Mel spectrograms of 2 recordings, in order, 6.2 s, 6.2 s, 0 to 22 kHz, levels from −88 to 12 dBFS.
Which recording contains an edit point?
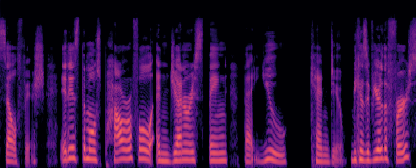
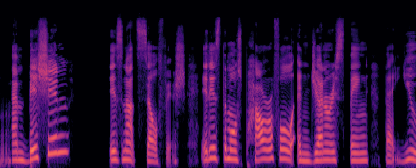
first; 1 cut; at 5.1 s

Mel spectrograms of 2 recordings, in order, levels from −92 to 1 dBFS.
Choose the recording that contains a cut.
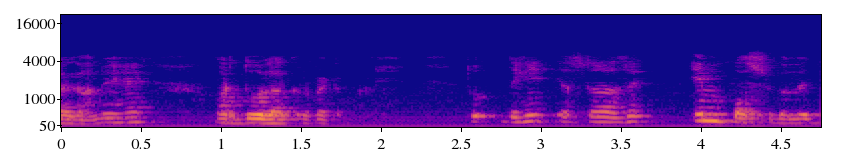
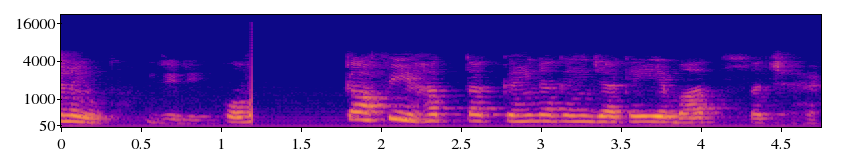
second; 1 cut; at 1.2 s

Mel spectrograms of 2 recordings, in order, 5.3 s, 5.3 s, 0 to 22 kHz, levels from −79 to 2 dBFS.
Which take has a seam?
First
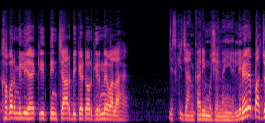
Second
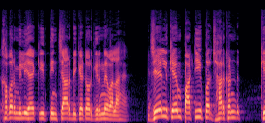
second; 1 cut; at 2.9 s

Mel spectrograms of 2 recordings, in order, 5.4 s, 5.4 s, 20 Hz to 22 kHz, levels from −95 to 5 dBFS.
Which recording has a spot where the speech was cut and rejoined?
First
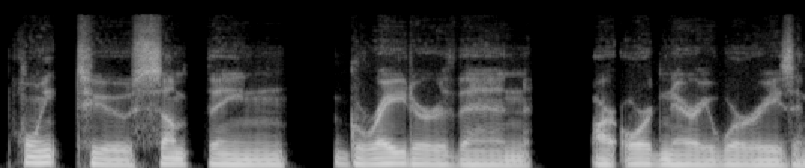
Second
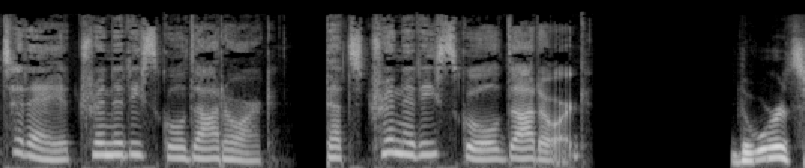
second; 1 cut; at 4.5 s

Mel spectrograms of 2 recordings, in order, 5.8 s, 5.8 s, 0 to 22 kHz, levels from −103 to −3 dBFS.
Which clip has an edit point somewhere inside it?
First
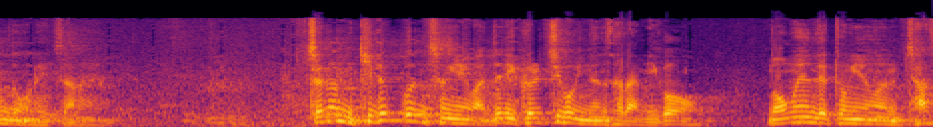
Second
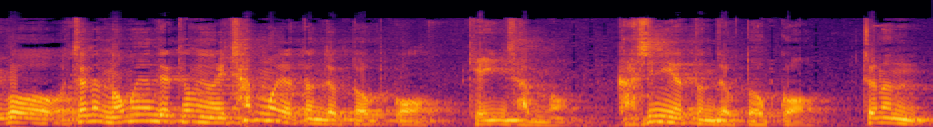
first; 1 cut; at 1.8 s

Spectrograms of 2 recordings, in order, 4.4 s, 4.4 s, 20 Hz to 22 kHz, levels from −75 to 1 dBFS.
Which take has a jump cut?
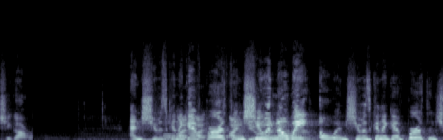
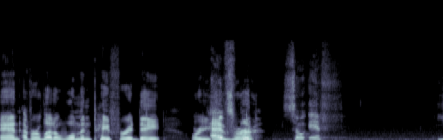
second; 1 cut; at 2.6 s

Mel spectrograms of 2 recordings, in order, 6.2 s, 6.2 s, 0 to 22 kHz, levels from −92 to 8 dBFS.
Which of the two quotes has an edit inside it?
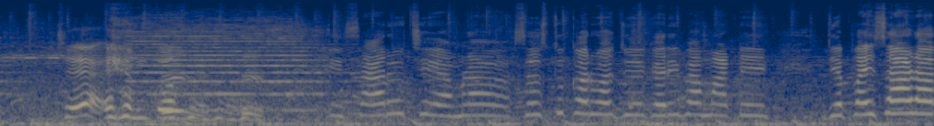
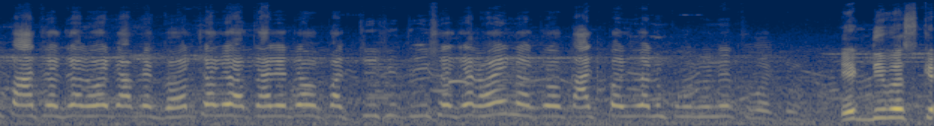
first; 1 cut; at 2.2 s

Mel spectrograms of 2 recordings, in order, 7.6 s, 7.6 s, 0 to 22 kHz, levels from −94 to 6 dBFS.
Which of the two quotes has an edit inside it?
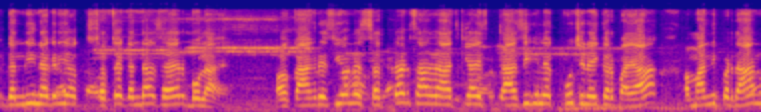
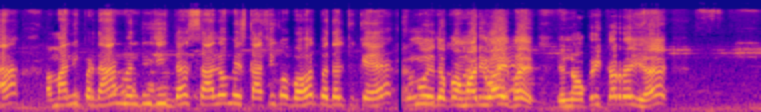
second; 1 cut; at 4.0 s

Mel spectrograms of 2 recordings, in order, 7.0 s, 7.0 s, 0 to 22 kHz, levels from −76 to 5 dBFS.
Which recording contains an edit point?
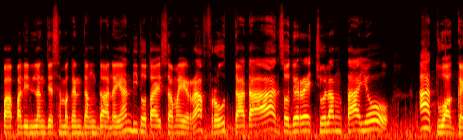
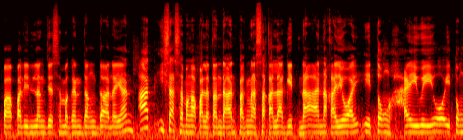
second; 1 cut; at 2.0 s

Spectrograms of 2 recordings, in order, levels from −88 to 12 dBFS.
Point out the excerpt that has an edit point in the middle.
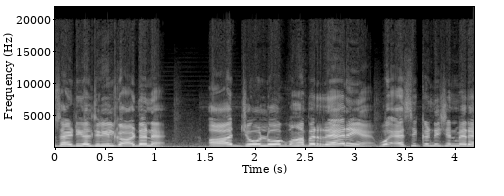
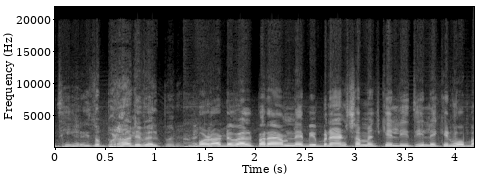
second; 1 cut; at 1.2 s

